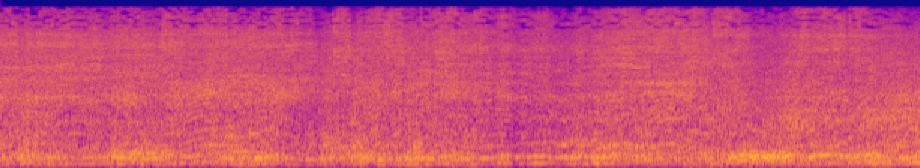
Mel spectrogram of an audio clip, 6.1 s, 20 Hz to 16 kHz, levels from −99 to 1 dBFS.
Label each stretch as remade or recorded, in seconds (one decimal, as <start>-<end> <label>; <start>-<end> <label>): 0.0-1.0 remade; 1.0-2.3 recorded; 2.3-6.1 remade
